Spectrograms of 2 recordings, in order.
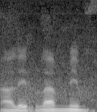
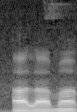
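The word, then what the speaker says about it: الم: Bukan dibaca dengan misalnya alama, bukan ya, tapi dibaca dengan huruf penyusunnya. Jadi cara membacanya adalah seperti ini. Alif lam mim ya, dibaca 6 harokat ya, kecuali alif.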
